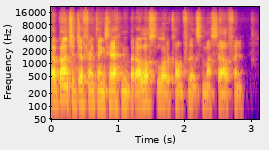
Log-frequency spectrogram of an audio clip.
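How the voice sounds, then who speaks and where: A man with a New Zealand accent. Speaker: professional footballer. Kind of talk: interview. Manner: casual, with many fillers.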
